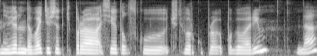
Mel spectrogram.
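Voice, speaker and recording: A woman speaks at a very slow pace in a very clean recording with a silent background and a dry, close sound with no echo. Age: 20s. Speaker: podcast host. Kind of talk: casual solo podcast talk. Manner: rambling with many fillers.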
